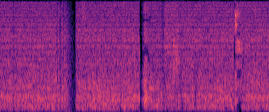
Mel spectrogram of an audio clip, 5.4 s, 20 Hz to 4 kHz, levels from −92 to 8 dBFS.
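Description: From the very start, at 0.00 s, and for the whole clip, a second copy of the speech trails the first by about 0.26 s, and it sits roughly 10 dB quieter than the direct speech. This is an echo leak: the far end was likely playing the call on a loudspeaker, and its echo canceller let the microphone's pickup of that playback slip through and return down the line.

At 1.12 to 1.16 s, 1.18 to 1.23 s and 1.25 to 1.29 s the speech briefly smears and wobbles three times in quick succession. These are short concealed packet losses. Gaps of about 20, 40 and 20 ms never reached the decoder, and the receiver papered over each one by extending the preceding sound before blending back into the real audio.

Straight after, from 1.29 to 1.52 s, the sound turns into a continued stretch of about 0.2 s that never drops to silence before the speech picks up again further on, with that portion gone. This fits a long network dropout, where likely nothing arrived for that stretch and the receiver kept extending the last sound to fill it. 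Throughout, the telephone-band G.711 path leaves nothing above 4 kHz.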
